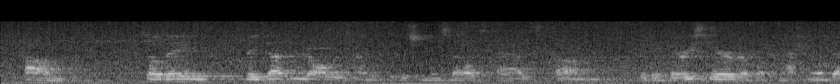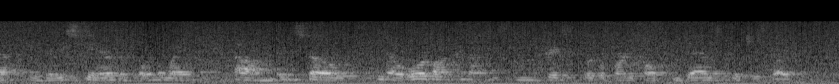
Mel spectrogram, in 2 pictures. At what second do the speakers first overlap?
none

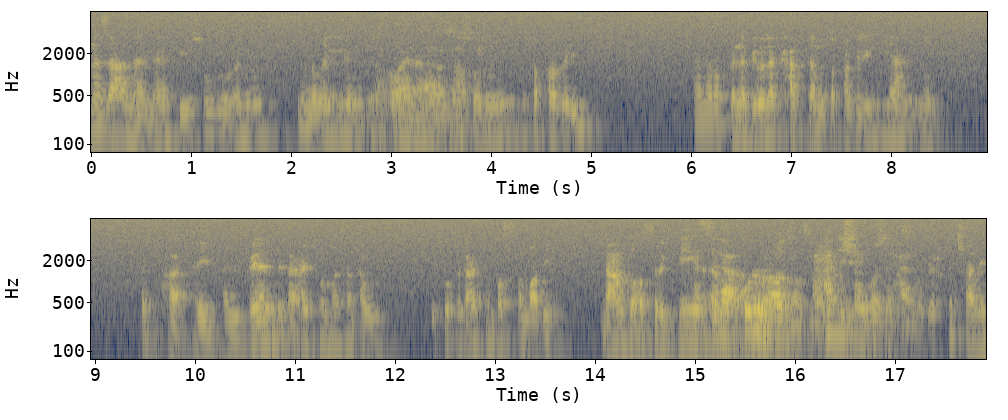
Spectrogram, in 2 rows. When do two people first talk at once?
2.8 s

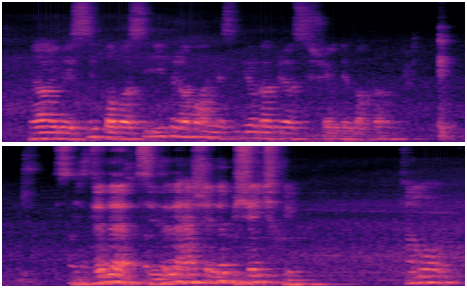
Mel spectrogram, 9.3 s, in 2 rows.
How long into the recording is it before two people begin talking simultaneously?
5.3 s

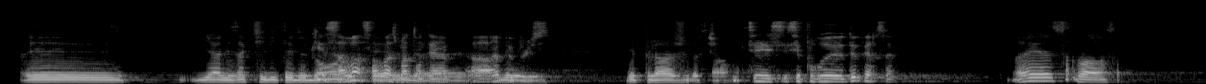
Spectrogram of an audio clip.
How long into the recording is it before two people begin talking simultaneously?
3.0 s

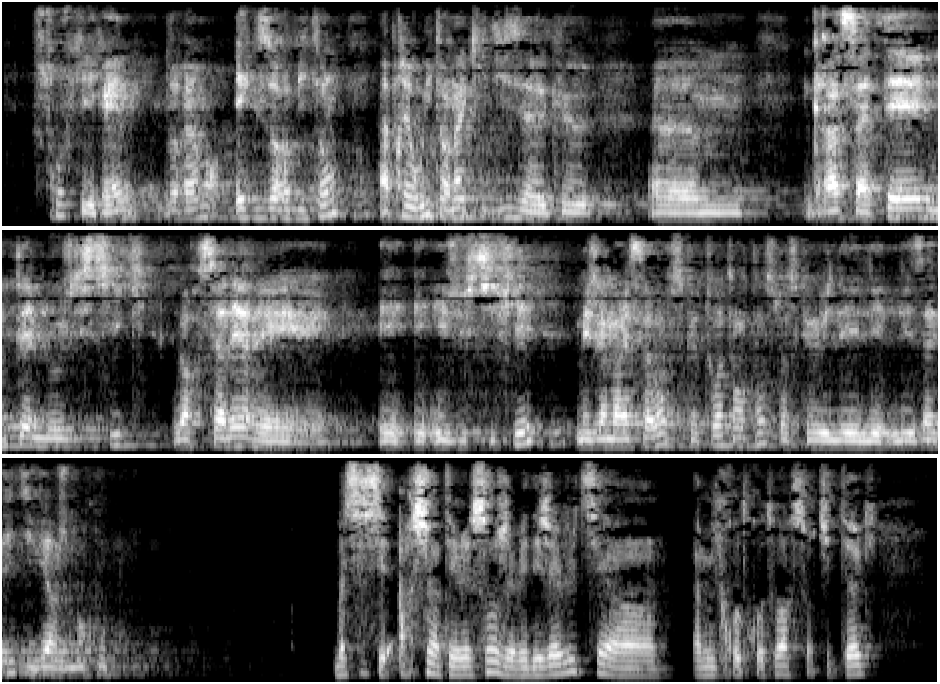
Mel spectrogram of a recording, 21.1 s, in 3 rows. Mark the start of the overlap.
none

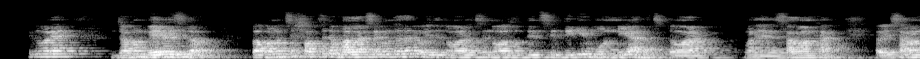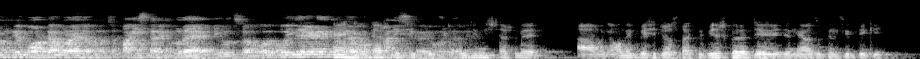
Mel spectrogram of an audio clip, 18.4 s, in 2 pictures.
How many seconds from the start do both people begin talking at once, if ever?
12.5 s

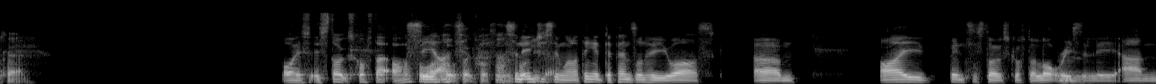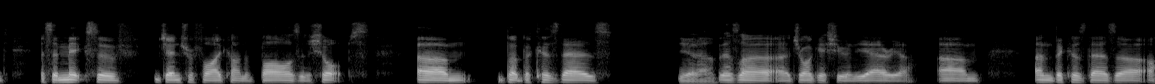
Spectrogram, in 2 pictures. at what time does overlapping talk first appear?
4.1 s

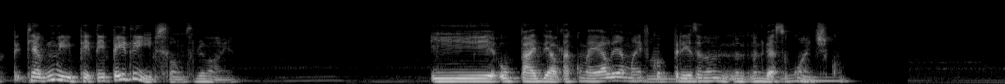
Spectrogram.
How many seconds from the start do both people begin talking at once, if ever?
6.3 s

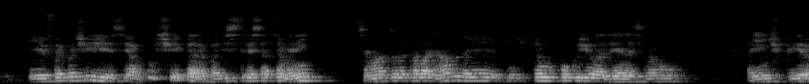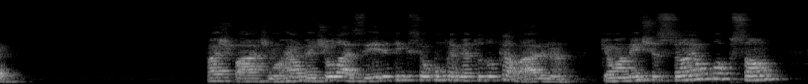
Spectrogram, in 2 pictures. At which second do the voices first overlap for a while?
none

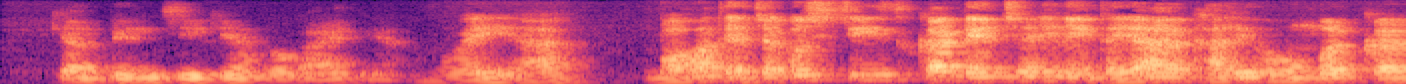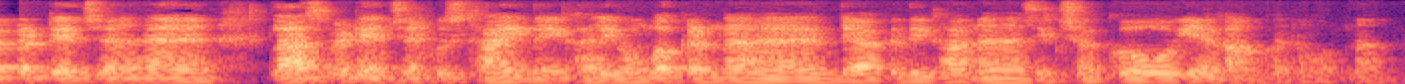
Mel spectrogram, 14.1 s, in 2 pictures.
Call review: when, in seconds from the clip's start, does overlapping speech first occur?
none

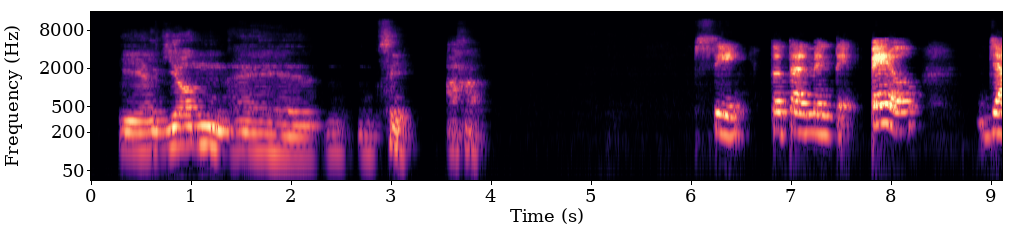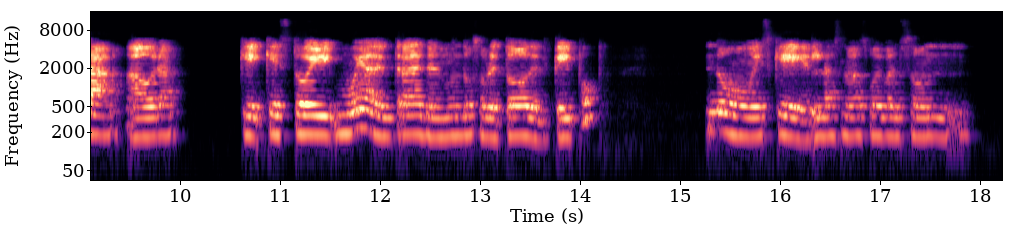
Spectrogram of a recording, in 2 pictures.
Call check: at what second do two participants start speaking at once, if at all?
none

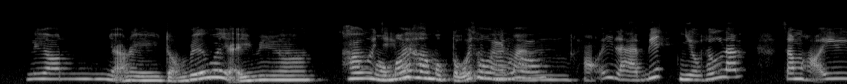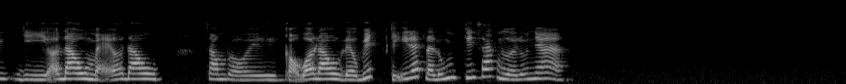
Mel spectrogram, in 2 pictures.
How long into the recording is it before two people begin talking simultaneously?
3.6 s

